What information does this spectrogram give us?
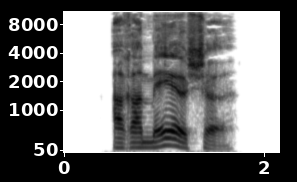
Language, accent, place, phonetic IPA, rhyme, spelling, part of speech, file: German, Germany, Berlin, [aʁaˈmɛːɪʃə], -ɛːɪʃə, aramäische, adjective, De-aramäische.ogg
- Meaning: inflection of aramäisch: 1. strong/mixed nominative/accusative feminine singular 2. strong nominative/accusative plural 3. weak nominative all-gender singular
